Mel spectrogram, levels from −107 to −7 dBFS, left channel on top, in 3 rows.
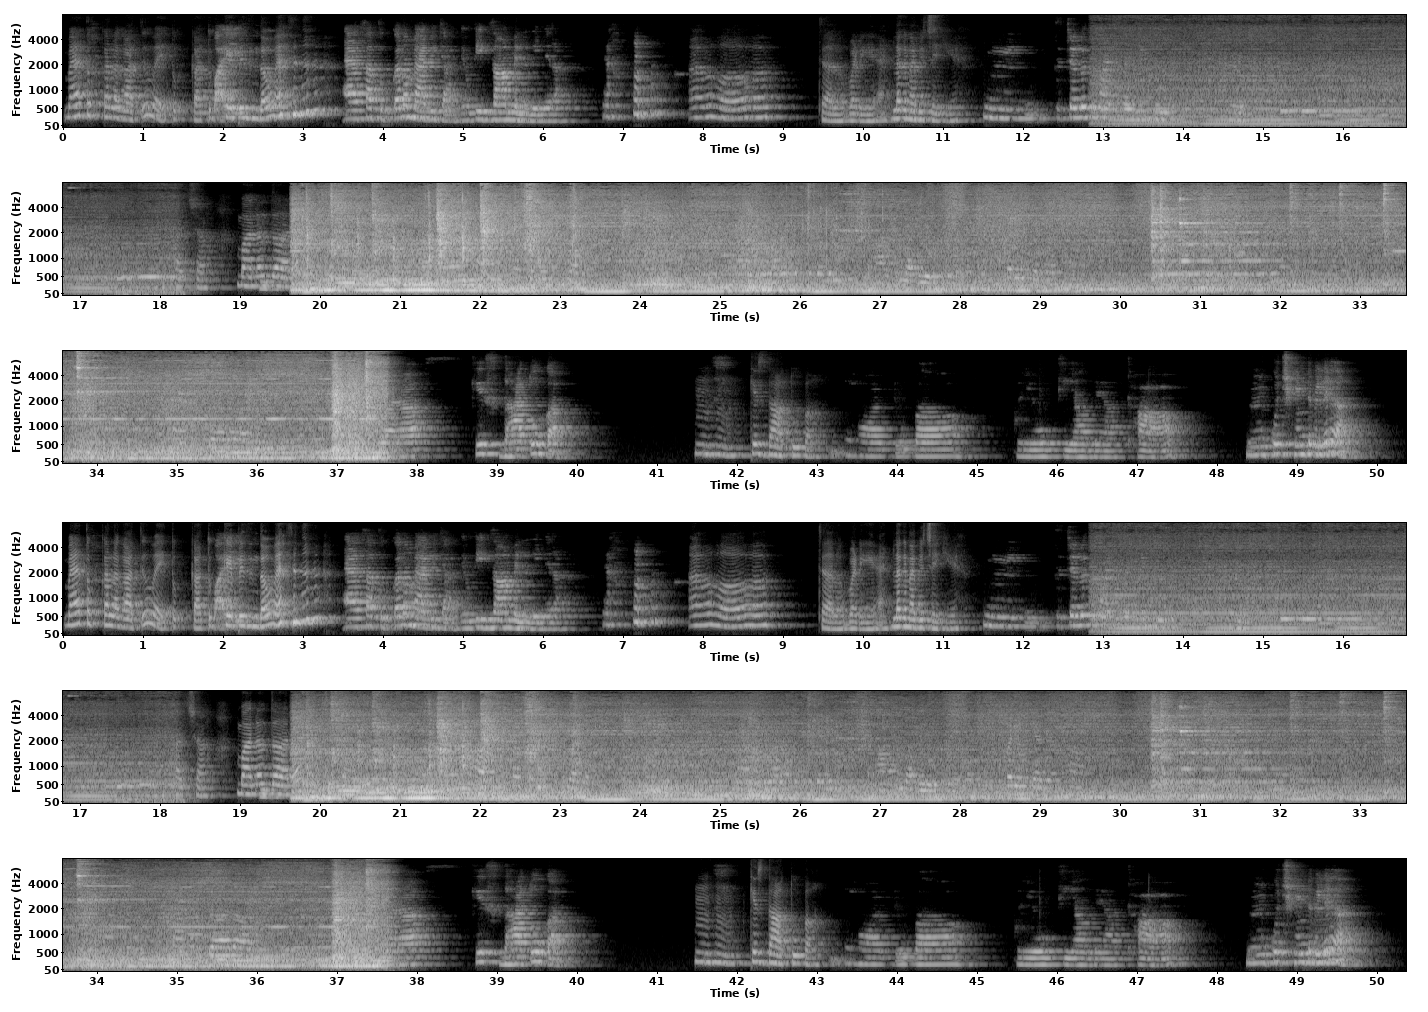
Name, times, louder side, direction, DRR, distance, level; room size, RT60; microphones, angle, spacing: voice 1, 0.0-3.4 7.8-8.8 9.5-11.2 13.5-13.9 17.9-18.6 19.0-21.0 21.6-23.5 23.7-24.0 28.6-29.7 34.2-36.1 41.5-43.0 49.0-49.6, right 2 dB, 40° right, 6 dB, 0.5 m, -41 dB
voice 2, 1.9-2.2 3.5-6.3 6.7-7.3 11.5-13.9 14.6-14.9 19.2-19.4 25.0-28.3 30.3-32.5 33.7-34.7 34.9-35.7 37.0-38.0 38.7-39.8 41.6-41.8 43.1-44.8 45.5-46.7 47.0-47.5 48.4-49.6, left 1 dB, 30° left, -2 dB, 1.5 m, -42 dB
sound 1, 12.8-18.2, right 1 dB, 15° right, 0.9 m, -41 dB
sound 2, 19.6-37.6, left 2 dB, 50° left, 0.6 m, -30 dB
9.4 x 6.4 x 2.7 m, 0.77 s
head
